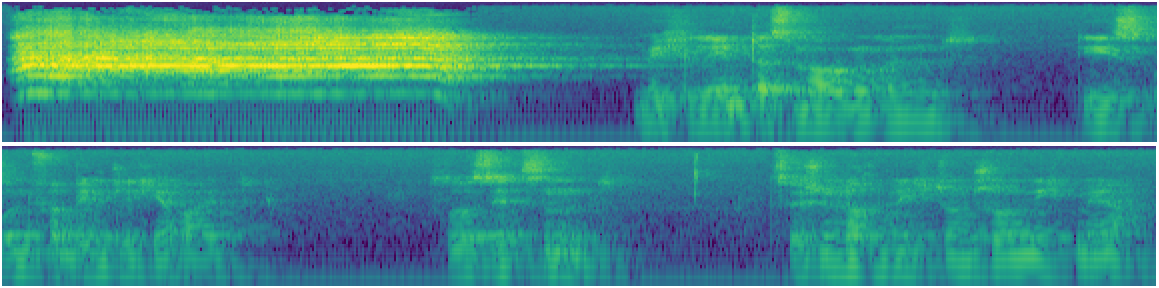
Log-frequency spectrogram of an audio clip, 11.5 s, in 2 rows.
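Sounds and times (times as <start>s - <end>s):
man screaming in the night: 0.0s - 3.2s
speech: 3.2s - 7.1s, 8.0s - 8.9s, 9.6s - 11.5s.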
